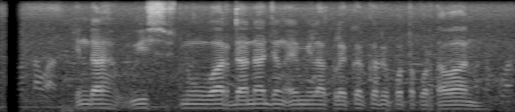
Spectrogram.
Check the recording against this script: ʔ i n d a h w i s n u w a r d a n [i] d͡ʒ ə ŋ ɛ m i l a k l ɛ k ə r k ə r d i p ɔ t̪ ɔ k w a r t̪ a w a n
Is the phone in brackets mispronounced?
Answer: yes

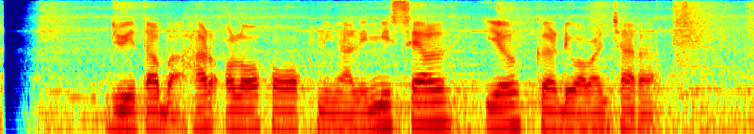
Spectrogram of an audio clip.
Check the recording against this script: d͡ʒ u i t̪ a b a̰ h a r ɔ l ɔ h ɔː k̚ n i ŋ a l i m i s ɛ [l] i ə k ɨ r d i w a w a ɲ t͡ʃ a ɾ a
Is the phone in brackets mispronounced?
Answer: no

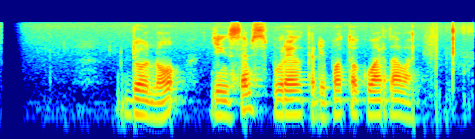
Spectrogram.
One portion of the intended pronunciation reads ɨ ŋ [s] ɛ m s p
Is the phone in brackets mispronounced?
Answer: no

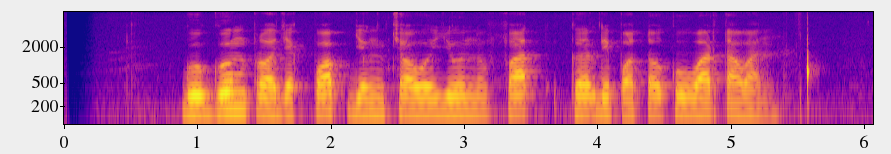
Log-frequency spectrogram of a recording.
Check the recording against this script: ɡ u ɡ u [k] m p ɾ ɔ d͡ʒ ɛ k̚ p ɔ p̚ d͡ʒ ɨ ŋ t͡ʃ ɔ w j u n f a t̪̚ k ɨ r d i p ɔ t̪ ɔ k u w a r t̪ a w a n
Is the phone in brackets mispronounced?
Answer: yes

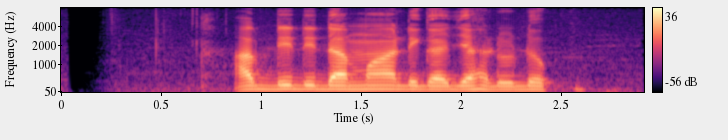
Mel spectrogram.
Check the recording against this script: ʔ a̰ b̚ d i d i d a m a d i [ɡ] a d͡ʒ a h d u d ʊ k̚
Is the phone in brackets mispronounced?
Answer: no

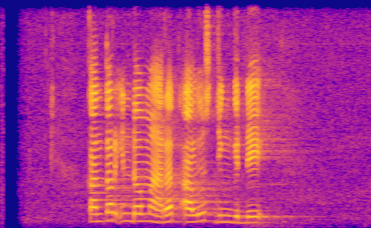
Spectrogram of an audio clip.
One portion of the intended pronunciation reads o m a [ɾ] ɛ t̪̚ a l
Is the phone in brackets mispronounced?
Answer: no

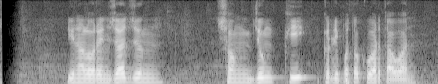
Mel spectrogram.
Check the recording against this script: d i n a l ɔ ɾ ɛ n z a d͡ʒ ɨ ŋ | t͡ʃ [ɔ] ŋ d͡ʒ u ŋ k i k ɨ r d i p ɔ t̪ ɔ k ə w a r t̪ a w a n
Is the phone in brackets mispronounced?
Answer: no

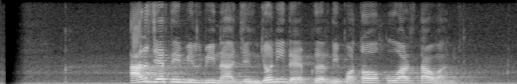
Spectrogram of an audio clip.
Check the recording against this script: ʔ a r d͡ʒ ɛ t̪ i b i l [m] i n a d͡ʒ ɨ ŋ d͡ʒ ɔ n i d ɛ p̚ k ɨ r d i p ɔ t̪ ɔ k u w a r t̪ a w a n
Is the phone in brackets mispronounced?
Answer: yes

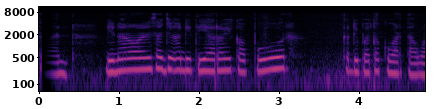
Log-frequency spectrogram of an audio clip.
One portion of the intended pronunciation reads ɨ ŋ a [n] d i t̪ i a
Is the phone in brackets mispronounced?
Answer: no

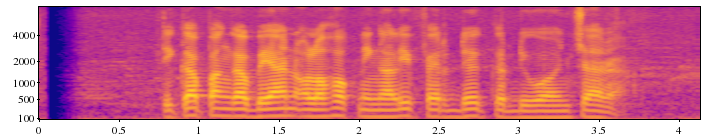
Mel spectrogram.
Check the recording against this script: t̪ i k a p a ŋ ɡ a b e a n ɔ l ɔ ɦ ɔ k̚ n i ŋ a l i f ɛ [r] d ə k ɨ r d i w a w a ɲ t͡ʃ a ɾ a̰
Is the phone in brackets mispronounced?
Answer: no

